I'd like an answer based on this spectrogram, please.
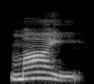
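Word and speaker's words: Mai: harflerin kombinasyonuna bakalım Mesela a ve i harfi yan yana gelince arkadaşlar ay diye okunuyor tamam mı Mesela may May Mayıs Mayıs ay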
